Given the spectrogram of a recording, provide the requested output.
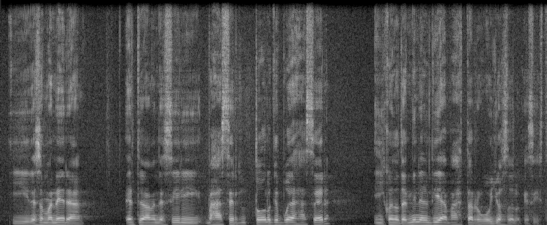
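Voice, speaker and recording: Speaking at a medium pitch, a man has a dark, mellow tone and ordinary pitch variation. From US, raised partly in Chile and Canada. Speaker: dental school student; guest. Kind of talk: interview. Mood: warm, earnest, smiling. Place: studio.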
